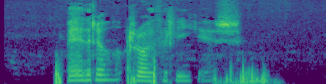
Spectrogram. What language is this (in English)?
Galician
